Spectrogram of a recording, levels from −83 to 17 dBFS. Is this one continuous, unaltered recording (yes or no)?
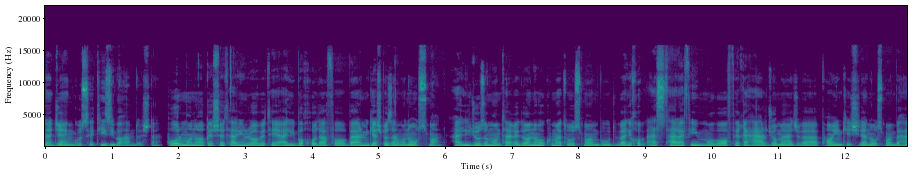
no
